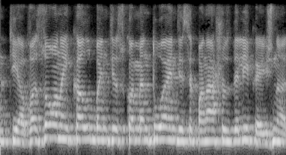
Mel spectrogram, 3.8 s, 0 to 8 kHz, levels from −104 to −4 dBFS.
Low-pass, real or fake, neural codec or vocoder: 7.2 kHz; real; none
